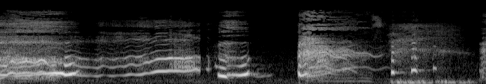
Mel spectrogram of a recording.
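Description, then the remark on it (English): A person lets out excited, high-pitched squealing vocal sounds with sharp breathy gasps between them, fairly loud, rising and falling over a few seconds. “I just looked over my roommate's dog, like, when I gasped.”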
